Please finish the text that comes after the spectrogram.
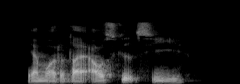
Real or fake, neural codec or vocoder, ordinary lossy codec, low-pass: fake; vocoder, 44.1 kHz, 80 mel bands, Vocos; MP3, 32 kbps; 7.2 kHz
